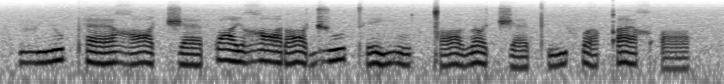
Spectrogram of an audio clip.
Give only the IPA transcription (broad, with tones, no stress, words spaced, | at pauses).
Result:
vi˩˧u̯ pʰæ˧˩˧ʁɑ˩˧˩ t͡ʃæ˩fɑ˦˨i̯ʁɑ˦˨ ɾɒ˩˧˩d͡ʒu˧˥tʰɪ˩˧˩ ju˧˩˧ǀɒ˩˧˩ðʌ˦˨t͡ʃæ˩ tʰi˩˧fʌ˧˩˧qʼæ˦˨χ ʔɒ˩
